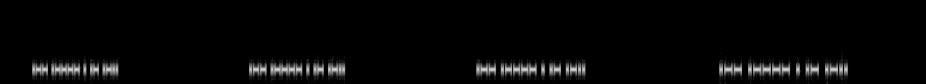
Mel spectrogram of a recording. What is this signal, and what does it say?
Morse code, heard as a keyed tone, about 65 wpm, 700 Hz. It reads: W1EAL W1EAL W1EAL W1EAL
